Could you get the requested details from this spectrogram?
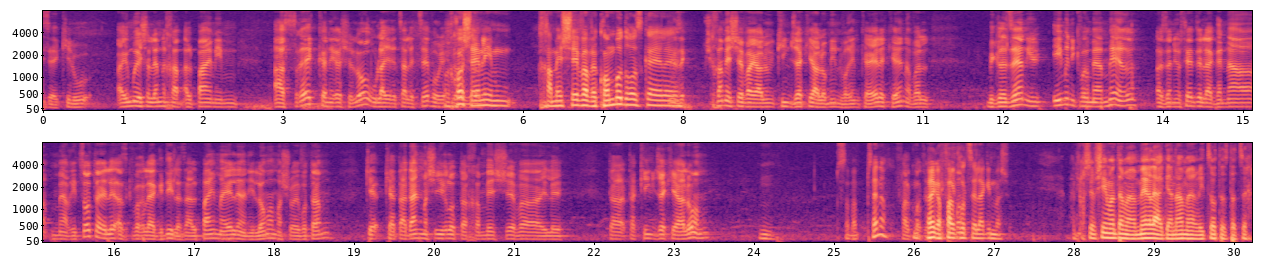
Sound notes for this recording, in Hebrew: חוגגים 50 מול קהל חי! הוא הוקלט מול קהל חי במועדון ה"האוונה קלאב" בתל אביב.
